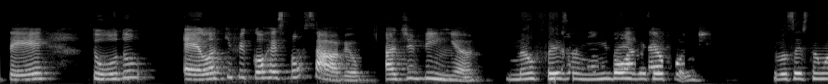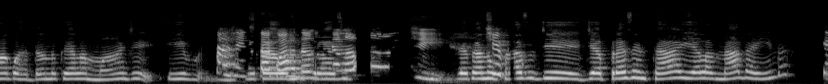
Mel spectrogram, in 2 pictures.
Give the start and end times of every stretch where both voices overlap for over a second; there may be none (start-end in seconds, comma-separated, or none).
10.4-11.7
